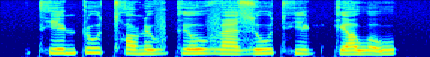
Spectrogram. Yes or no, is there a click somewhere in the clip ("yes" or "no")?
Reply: no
